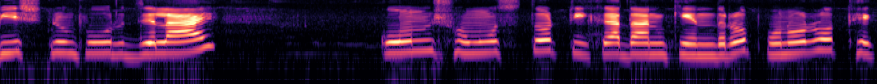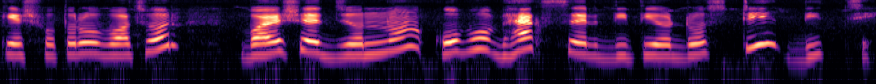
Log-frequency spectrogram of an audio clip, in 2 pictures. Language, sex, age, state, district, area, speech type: Bengali, female, 60+, West Bengal, North 24 Parganas, rural, read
